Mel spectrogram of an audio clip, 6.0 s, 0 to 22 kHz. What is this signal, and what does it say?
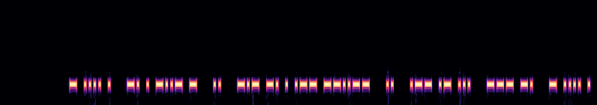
Morse code, heard as a keyed tone, about 50 wpm, 700 Hz. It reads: THE NEXT I KNEW, I WAS ON THE
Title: Sentences from Top 1000 Words - Review Part 3 - 50wpm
